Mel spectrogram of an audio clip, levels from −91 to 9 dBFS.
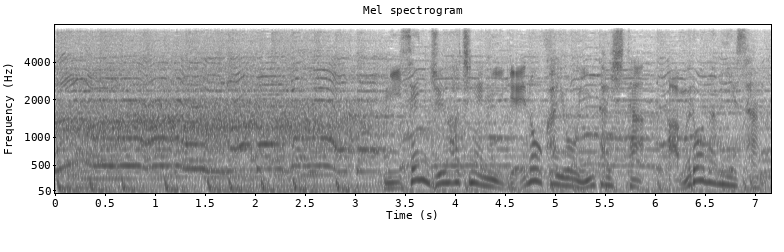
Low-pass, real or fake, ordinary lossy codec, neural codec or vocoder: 7.2 kHz; real; none; none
